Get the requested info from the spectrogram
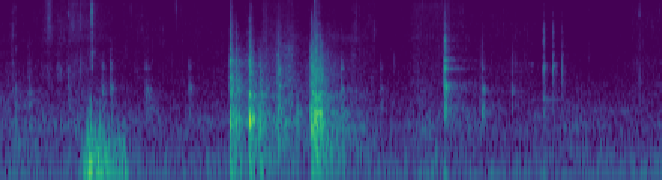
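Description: Scattered metal clinks and knocks from a ratchet extension and spark plug socket as a loosened spark plug is backed out and drawn up its plug tube, with a denser cluster of knocks in the middle.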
